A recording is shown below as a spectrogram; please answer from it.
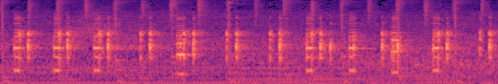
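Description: Sound from the Dancing Demon program on an early home computer: a fast, even run of clicks, about seven or eight a second, with faint tones under them.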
